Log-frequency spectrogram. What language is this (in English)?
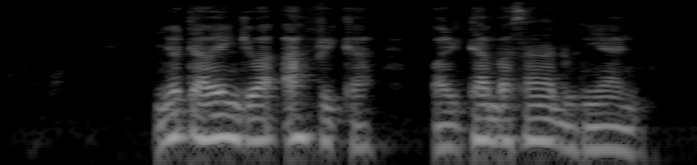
Swahili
